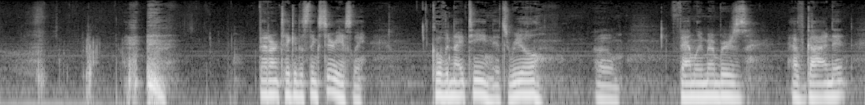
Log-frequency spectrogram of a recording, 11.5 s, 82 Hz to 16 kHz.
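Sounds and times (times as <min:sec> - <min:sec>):
throat-clearing cough: 0:01.6 - 0:02.4
speech: 0:03.5 - 0:05.0, 0:05.8 - 0:07.3, 0:07.9 - 0:08.4, 0:09.0 - 0:11.4
faint breathy sounds: 0:04.9 - 0:05.6, 0:07.1 - 0:09.0, 0:09.9 - 0:10.5, 0:11.3 - 0:11.5.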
